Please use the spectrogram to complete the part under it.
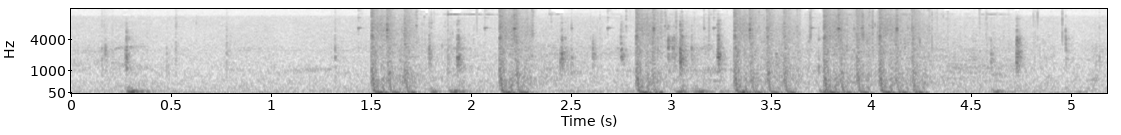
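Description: Gunfire from the first-person shooter Contagion, a series of sharp automatic bursts and single shots clustered in the middle of the clip, fairly close and loud over a faint background hiss.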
